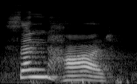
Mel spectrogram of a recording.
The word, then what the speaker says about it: संहार: इसमें न का उच्चारण हो रहा है इसमें। संहार, संहार, संहार, संहार, संहार जो है आपका संहार है। इसमें किसकी तरह आ रहा है? क वर्ग के पंचम वर्ण की तरह आ रहा है।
